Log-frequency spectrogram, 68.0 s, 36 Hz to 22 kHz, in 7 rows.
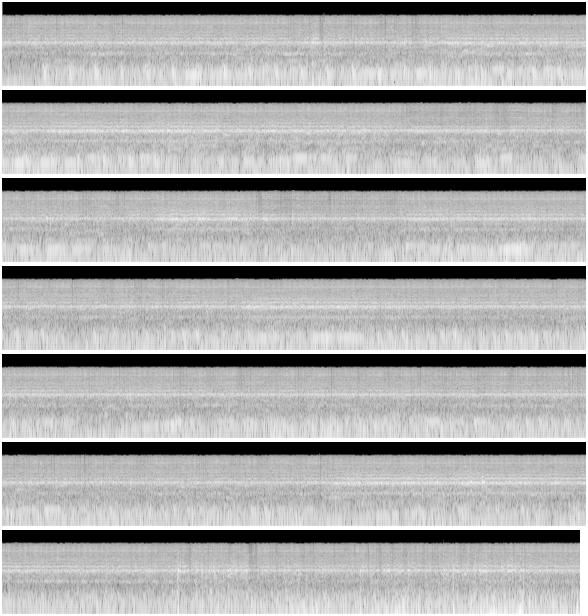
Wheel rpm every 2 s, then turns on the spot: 110, 110, 120, 120, 110, 120, 110, 120, 120, 110, 110, 120, 110, 110, 110, 110, 110, 110, 120, 120, 110, 120, 120, 120, 120, 120, 110, 110, 110, 120, 120, 120, 110, 120.
none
